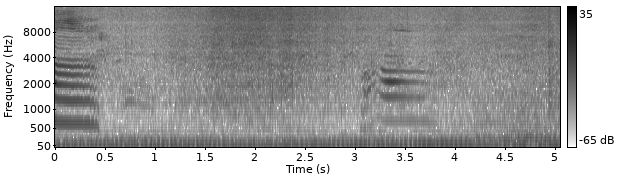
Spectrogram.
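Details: Black Persian cat, a talkative park cat, gives a clear drawn-out meow at the start, then a softer rising-and-flat meow about three seconds later, with constant low background hum.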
